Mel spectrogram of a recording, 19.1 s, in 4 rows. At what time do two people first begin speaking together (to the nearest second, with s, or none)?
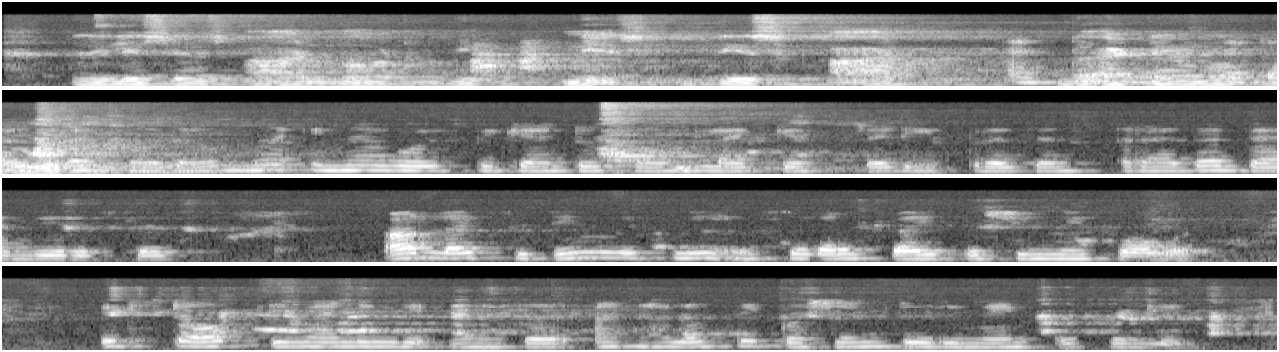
4 s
